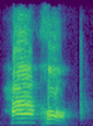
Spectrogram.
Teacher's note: Atas dia berkongsi dua huruf, berkongsi tempat. Ha dan Kha di antara kepala kita ni, sambungan kepada leher kita ni, tekak kita ni, dia penghujung tekak di atas.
